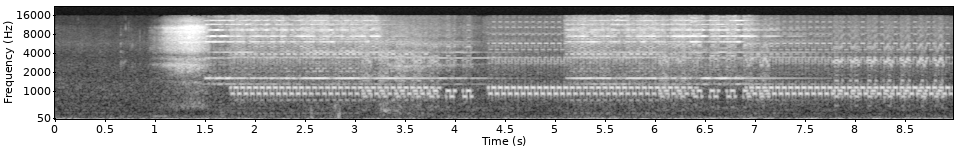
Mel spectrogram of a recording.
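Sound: telephone ringing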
